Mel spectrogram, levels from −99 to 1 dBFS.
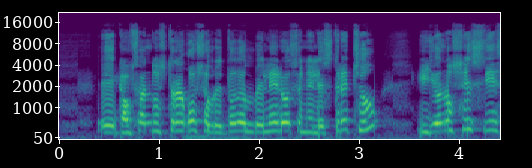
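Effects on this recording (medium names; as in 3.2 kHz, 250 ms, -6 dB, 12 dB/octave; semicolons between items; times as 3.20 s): notches that jump at a steady rate 5.4 Hz 630–1700 Hz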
